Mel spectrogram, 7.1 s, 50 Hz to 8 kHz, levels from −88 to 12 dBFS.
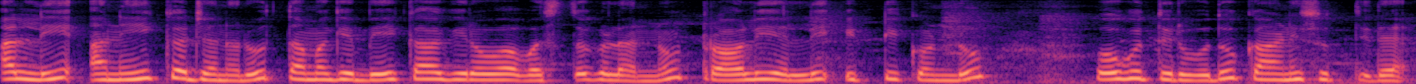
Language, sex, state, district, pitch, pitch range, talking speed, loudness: Kannada, female, Karnataka, Bangalore, 220 Hz, 205-235 Hz, 95 wpm, -13 LUFS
